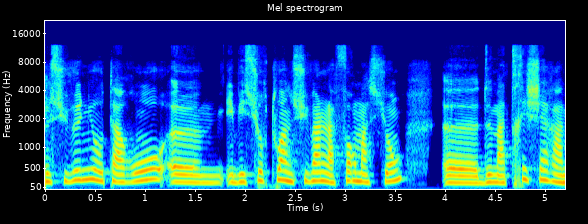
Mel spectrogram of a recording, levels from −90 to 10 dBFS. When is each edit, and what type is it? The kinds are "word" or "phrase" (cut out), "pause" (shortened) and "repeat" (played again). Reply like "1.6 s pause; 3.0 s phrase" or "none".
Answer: none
